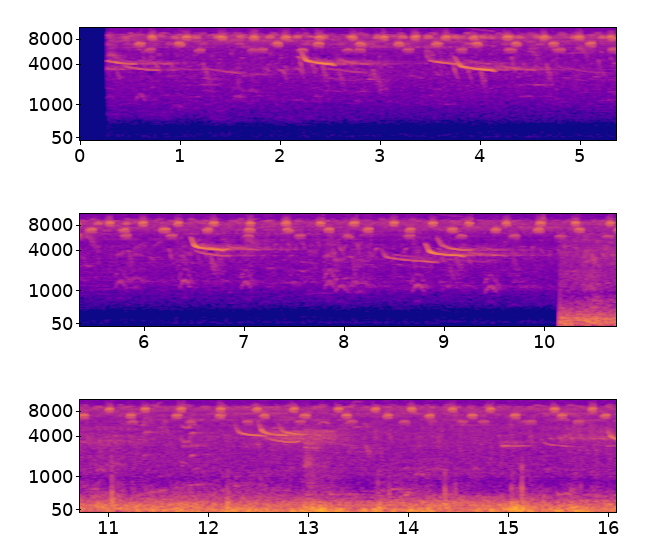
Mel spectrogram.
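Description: Birdsong: short falling whistled calls repeated every second or two, over a high chirp that repeats about three times a second. About ten seconds in, a loud low rumble starts abruptly and runs beneath the birds.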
